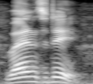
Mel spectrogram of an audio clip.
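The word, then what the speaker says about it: Wednesday: फिर है वेंसडे, इसमें D साइलेंट है।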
